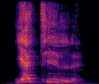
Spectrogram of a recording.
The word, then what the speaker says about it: y a-t-il: E nesse caso, e é uma maneira super formal de fazer essa pergunta, a gente coloca um T para ajudar na pronúncia. Y a-t-il? Y a-t-il? Fica mais fácil.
